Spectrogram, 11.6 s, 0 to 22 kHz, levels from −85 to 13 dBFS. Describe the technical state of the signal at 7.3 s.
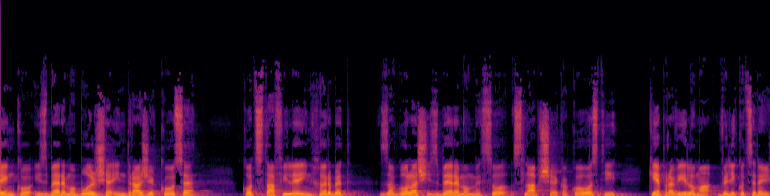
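Clock slip clicks are present at 7.3 s, part of a run from 0.3 to 11.4 s. Faint ticks recur about five times a second, each a single dropped or repeated sample. The likely cause is two unsynchronised clocks drifting apart by around 100 ppm.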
